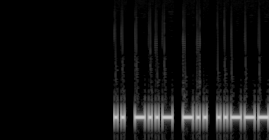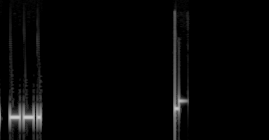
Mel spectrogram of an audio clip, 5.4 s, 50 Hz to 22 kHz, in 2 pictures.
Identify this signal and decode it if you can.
Morse code, heard as a keyed tone, about 36 wpm, 700 Hz. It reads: IXD2G
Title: Code Groups - 5 Letter:Numbers - 35wpm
